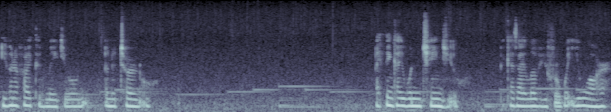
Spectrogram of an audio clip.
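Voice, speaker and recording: Woman playing a soft, dark-toned, half-whispering vampire lover. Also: medium pitch, completely flat delivery, muffled recording, lightly acted. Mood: devoted, wistful. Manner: slow, hushed, wistful delivery. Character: tender, devoted, melancholy immortal vampire woman lover. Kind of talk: intimate ASMR sleep-aid roleplay monologue. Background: soft background music.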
